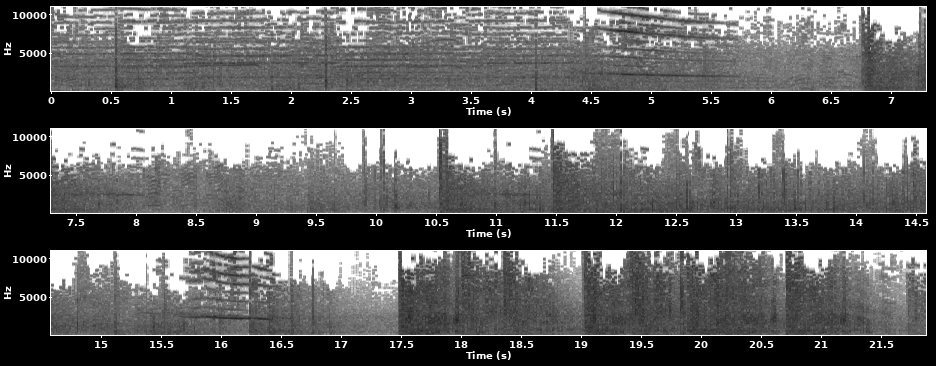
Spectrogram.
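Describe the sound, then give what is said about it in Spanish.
Repeated gunfire cracks and booming blasts, dense and irregular, from a historical battle reenactment on a beach crowded with people, over a continuous roar of noise, with some faint voices in the mix; loud. “sigue en la playa en medio de los disparos de una recreación histórica.”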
